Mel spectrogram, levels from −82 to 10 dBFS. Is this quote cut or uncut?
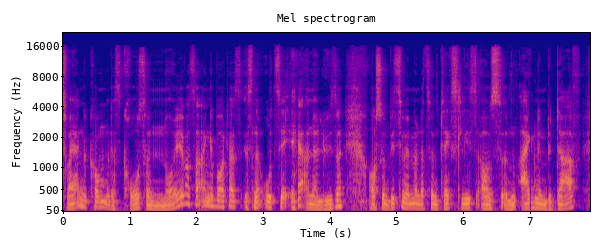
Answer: uncut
